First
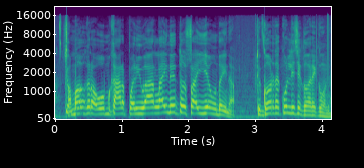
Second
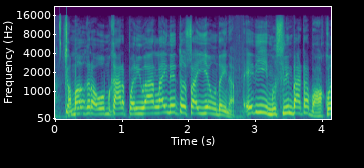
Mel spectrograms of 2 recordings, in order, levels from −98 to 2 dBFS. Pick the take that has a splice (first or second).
second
